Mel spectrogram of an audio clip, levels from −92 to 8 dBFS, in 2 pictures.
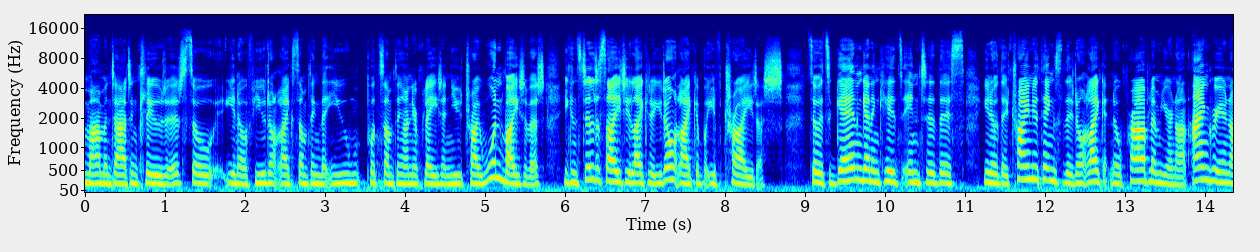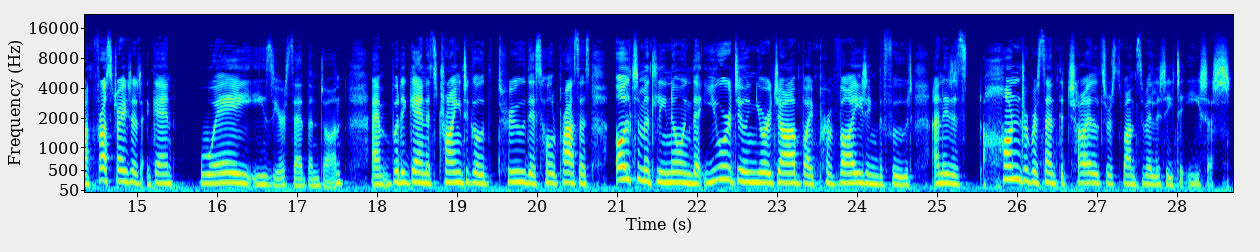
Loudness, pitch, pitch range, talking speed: -31 LUFS, 210 Hz, 195-230 Hz, 225 wpm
